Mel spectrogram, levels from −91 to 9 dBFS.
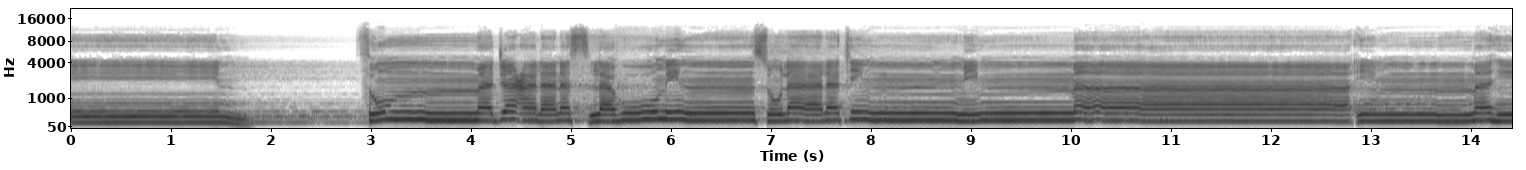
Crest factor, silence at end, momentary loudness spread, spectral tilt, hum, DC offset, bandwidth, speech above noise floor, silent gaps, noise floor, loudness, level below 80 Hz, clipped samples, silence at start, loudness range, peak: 16 dB; 0 s; 3 LU; -4.5 dB/octave; none; under 0.1%; 12.5 kHz; 21 dB; none; -40 dBFS; -19 LUFS; -72 dBFS; under 0.1%; 0 s; 3 LU; -4 dBFS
